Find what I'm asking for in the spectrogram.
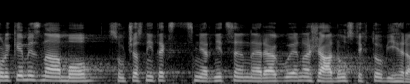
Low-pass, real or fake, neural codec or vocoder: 7.2 kHz; real; none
